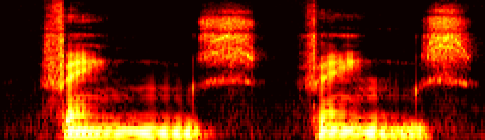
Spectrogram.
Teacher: Use a long a plus the nasal sound and a soft g.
